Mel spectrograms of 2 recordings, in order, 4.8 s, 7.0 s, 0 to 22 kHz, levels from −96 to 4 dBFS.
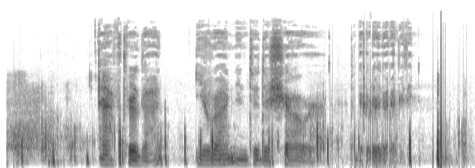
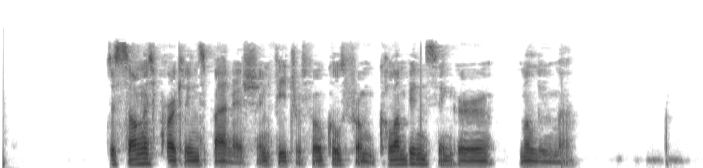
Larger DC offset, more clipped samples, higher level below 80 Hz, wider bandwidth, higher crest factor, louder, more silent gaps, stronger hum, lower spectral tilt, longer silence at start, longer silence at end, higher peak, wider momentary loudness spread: neither; neither; second, -64 dBFS vs -54 dBFS; first, 14 kHz vs 8.4 kHz; first, 26 dB vs 20 dB; second, -31 LUFS vs -23 LUFS; neither; neither; second, -3.5 dB/octave vs -5 dB/octave; second, 0.05 s vs 1.1 s; second, 0.1 s vs 1.3 s; about the same, -6 dBFS vs -4 dBFS; first, 12 LU vs 9 LU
